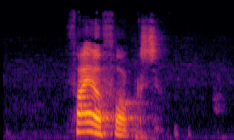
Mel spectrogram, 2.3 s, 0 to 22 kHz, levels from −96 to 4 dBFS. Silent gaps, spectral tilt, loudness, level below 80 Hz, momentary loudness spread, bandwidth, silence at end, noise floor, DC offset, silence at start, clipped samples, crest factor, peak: none; -3.5 dB/octave; -20 LUFS; -68 dBFS; 17 LU; 15 kHz; 0.8 s; -69 dBFS; under 0.1%; 0.75 s; under 0.1%; 18 dB; -6 dBFS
